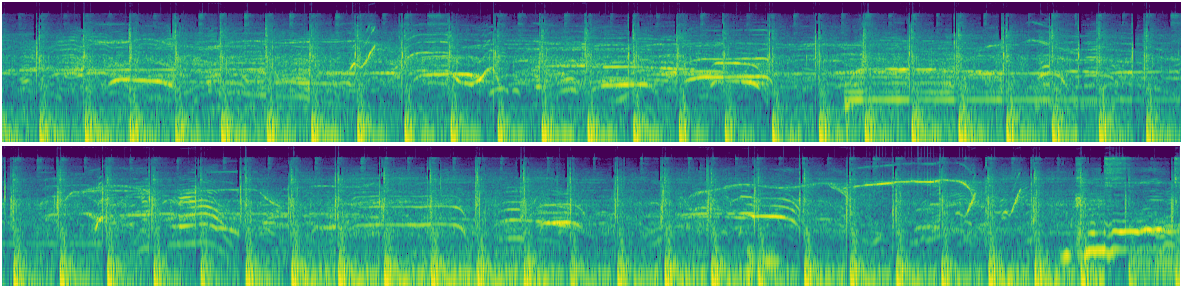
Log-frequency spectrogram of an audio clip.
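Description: Live rock band keeping up a steady drum beat under a large crowd cheering and shouting, many voices rising and falling over the beat. A single held note sounds for a few seconds in the middle.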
